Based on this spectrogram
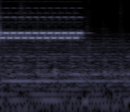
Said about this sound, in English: And as you're getting ready to leave, you hear the phone ring.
